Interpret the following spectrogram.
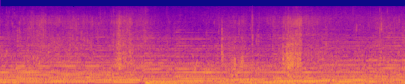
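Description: Background music of held tones, with a deeper bass layer coming in about one and a half seconds in.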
